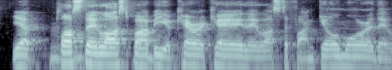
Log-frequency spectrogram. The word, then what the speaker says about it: Okereke: I thought it was the same too, and then I hear it's Okereke. It's like, damn. It's like saying you think Chuba Hubbard is pronounced Chubba Hubbard, and Oh, then when yeah.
